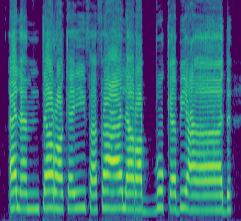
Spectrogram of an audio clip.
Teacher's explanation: آخری میں جو کہ یہاں حرف الدال ہے، ہم اس پہ روکیں گے تو جزم سے روکیں گے، تو دال کا حکم ہے قلقلہ. یہاں قلقلہ کبرا ہے، تو ہم دال کو ہلاتے ہوئے یہ کلمہ کو ادا کریں گے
